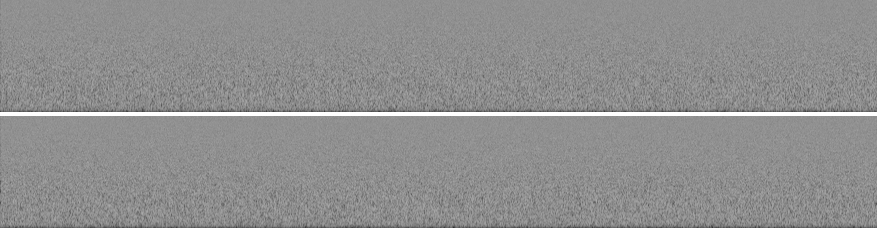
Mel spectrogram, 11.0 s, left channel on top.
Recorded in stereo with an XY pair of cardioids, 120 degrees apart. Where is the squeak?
I don't hear a squeak.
